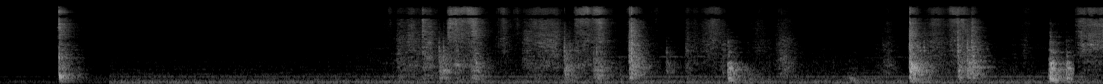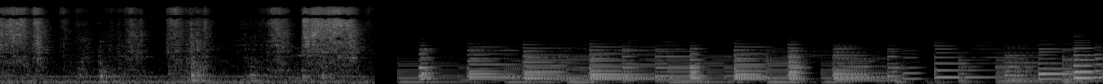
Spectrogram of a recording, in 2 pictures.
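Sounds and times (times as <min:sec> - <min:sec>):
hand plane shaving wood: 0:10.8 - 0:14.8.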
